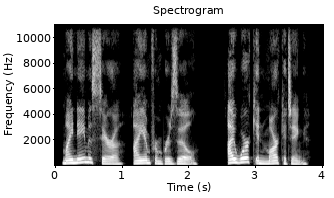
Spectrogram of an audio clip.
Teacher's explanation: I tend to go up at the end of sentences because I am unsure. It sounds like a question. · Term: upspeak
